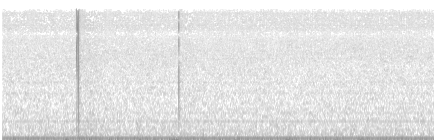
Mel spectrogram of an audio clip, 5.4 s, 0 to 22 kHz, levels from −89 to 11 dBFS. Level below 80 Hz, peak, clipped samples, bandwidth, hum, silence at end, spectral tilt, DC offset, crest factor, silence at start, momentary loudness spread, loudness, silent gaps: -54 dBFS; -6 dBFS; under 0.1%; 16.5 kHz; none; 0 s; -1.5 dB/octave; under 0.1%; 42 dB; 0.05 s; 13 LU; -48 LUFS; none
